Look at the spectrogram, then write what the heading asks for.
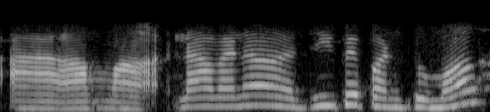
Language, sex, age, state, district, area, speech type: Tamil, female, 18-30, Tamil Nadu, Chennai, urban, conversation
